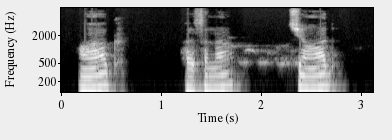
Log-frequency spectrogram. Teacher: जिन स्वरों का उच्चारण मुख और नासिका दोनों से किया जाता है वे अनुनासिक स्वर कहलाते हैं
